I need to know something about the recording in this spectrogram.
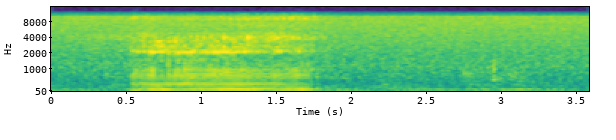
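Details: A Labrador Retriever sleeps and snores, mocked as the best watchdog; a single rumbling snore over about a second, rich low harmonics with a hissing edge, then quiet breathing.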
